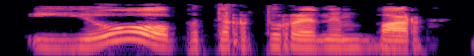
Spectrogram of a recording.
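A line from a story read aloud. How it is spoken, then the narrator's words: Breathed out. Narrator (Russian): выдохнул советник суккубов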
